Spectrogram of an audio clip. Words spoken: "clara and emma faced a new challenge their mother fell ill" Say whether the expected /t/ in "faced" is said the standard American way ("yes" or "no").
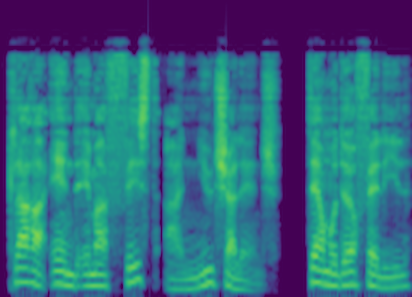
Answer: yes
